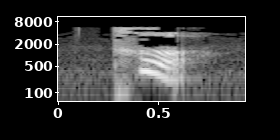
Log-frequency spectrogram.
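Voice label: "特" Mandarin Chinese; hsk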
